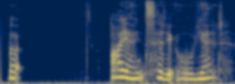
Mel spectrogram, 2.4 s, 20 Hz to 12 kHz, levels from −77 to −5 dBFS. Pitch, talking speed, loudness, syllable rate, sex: 245 Hz, 180 wpm, -16 LUFS, 5.6 syllables/s, female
